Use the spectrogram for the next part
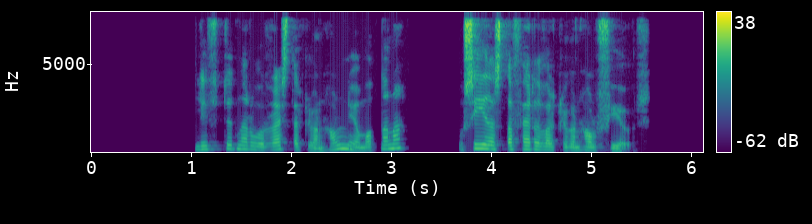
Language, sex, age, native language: Icelandic, female, 40-49, Icelandic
